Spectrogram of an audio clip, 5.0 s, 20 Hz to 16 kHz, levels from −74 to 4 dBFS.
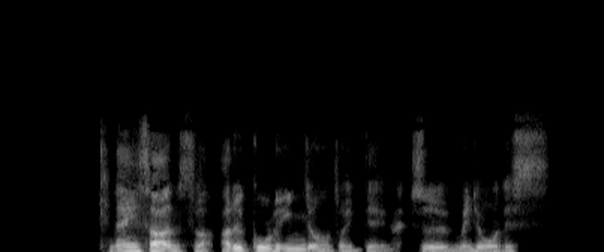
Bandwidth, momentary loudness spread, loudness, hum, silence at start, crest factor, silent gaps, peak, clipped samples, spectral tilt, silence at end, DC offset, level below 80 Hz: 8.8 kHz; 16 LU; -23 LUFS; none; 0.85 s; 20 dB; none; -2 dBFS; under 0.1%; -7 dB/octave; 0.55 s; under 0.1%; -54 dBFS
